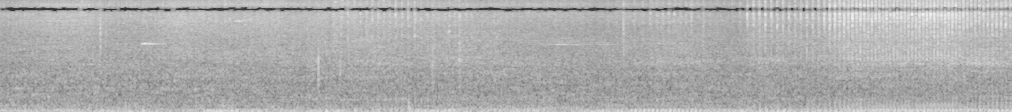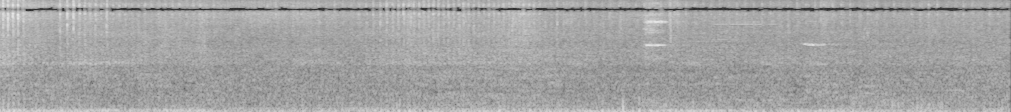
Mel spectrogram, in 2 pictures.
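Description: Express passenger train passing close by: a steady low rumble of the train running on the track, with a brighter, louder rush for about two seconds near the middle.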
